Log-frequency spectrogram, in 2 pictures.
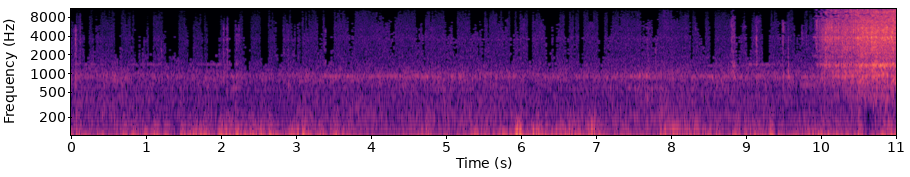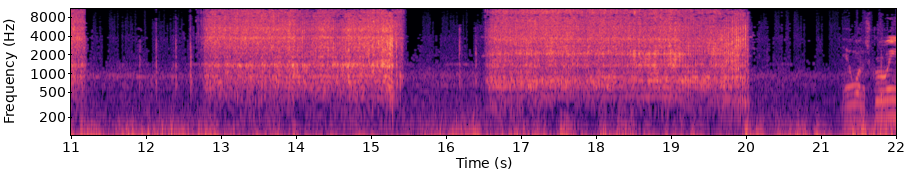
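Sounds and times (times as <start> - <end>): power tool driving bolts: 9.9 - 11.2, 12.7 - 15.5, 16.5 - 20.1.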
